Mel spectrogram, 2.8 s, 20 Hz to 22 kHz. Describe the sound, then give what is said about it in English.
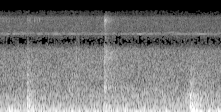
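Two double doors being opened into a tape duplication room, heard as three soft clunks spaced about a second apart over a steady background hiss, with no one speaking. “We're going to open 2 double doors and go into tape duplication.”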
